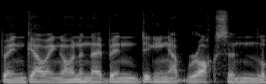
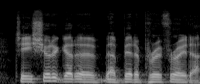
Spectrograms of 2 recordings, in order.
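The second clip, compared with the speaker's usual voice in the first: plain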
